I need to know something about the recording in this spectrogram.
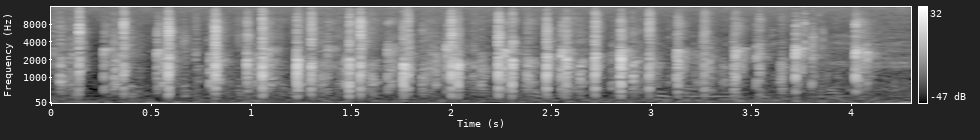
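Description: Applause from a small group of people: many overlapping hand claps that stop just before the end.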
